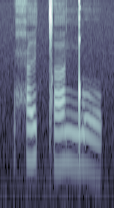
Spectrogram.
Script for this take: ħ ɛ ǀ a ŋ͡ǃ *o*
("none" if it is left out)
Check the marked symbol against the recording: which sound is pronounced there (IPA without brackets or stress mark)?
o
